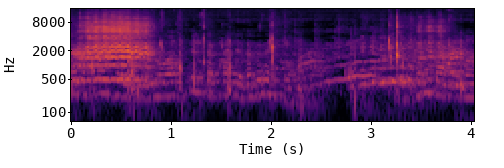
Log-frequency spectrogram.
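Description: A goat bleats once at the very start: a short, quavering call. It is followed by quieter low sounds.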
